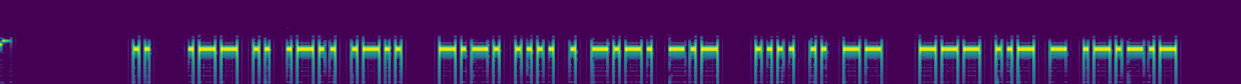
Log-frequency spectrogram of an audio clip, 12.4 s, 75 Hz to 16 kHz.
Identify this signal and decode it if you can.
Morse code, heard as a keyed tone, about 22 wpm, 700 Hz. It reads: I WILL CHECK HIM OUT.
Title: Sentences from Top 1000 Words - Review Part 3 - 22wpm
